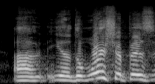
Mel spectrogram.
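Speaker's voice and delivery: ordinary delivery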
